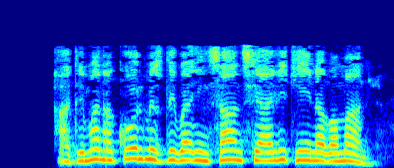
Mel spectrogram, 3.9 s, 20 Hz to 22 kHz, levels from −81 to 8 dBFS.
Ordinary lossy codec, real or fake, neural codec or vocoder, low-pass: MP3, 32 kbps; fake; codec, 16 kHz, 2 kbps, FunCodec, trained on LibriTTS, 25 frames a second; 7.2 kHz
